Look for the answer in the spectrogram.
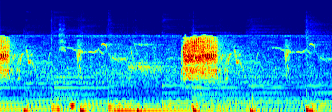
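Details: Red-billed Oxpecker in the African bush, calling as it likely flies above the treetops: a single harsh, hissing burst about a third of a second long, with faint thin whistles and soft music; guides treat it as a warning of nearby buffalo or rhino.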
